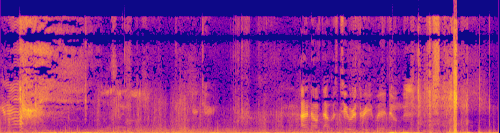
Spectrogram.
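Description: Men's voices calling out and laughing, unclear, over a low wind rumble on the microphone, with a run of short repeated laughs late on and a single sharp knock near the end.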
